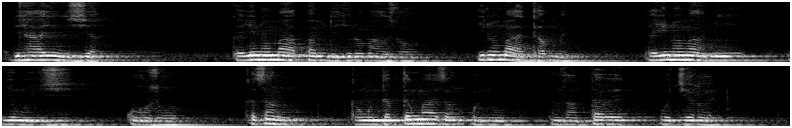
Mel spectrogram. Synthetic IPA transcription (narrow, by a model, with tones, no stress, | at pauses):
bi˦ɦaː˦ji˦n̩˨ʒi˦ja˨ | ka˨ji˦no˦maː˦˨pa˦mdɨ˨ji˦no˦maː˦˨zʊ˨ʔʊ˨ | ji˦no˦maː˦˨da˨bmɨ˨ka˨ji˦no˦maː˦˨miː˦ɲɛ˦ŋʊ˨n˦ʒi˦ | kʊ˨ʔʊ˨zʊ˨ʔʊ˨ | ka˨za˦ŋ | ka˨ŋʊ˨nda˨btɨ˦ŋ͡maː˦za˦ŋo˨nuː˦n̩˦za˨ŋta˦βɨ˦o˦d͡ʒɪ˦ɾɨ˦lɨ˨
